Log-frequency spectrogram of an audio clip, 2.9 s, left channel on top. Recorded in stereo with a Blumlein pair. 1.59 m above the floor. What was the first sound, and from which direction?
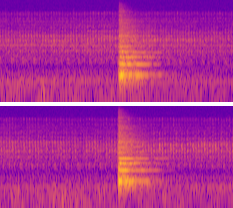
A snare drum, 55° right.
